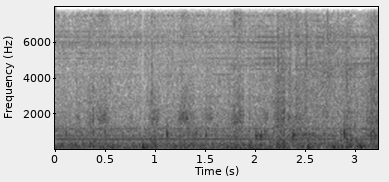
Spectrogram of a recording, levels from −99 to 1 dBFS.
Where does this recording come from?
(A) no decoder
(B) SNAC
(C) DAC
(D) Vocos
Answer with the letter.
A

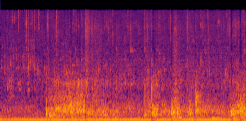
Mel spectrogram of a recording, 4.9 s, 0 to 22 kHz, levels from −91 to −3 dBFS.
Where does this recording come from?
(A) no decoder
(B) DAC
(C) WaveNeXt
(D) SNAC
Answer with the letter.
A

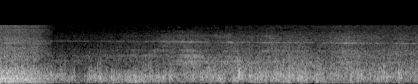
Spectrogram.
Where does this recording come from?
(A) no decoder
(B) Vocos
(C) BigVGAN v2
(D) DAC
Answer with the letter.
A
